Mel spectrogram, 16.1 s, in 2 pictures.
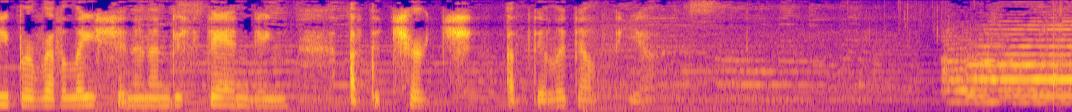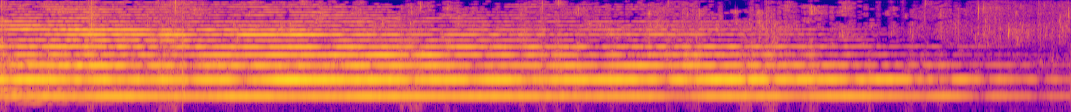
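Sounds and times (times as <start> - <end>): ram's horn long held note: 7.1 - 15.7.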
